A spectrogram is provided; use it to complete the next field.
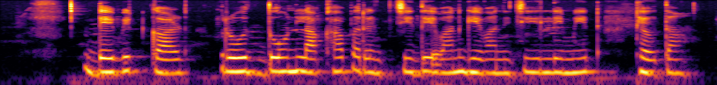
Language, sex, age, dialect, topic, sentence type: Marathi, female, 25-30, Southern Konkan, banking, statement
